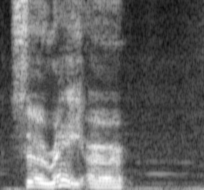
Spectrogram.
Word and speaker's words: Saraya: So yeah, Saraya is all elite. A leg end. And it's pronounced Saraya, because she said so on a tweet earlier.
